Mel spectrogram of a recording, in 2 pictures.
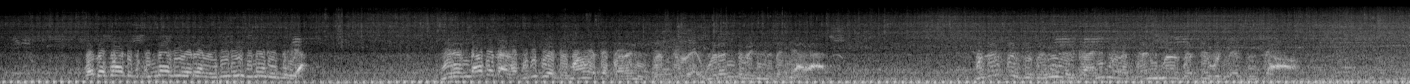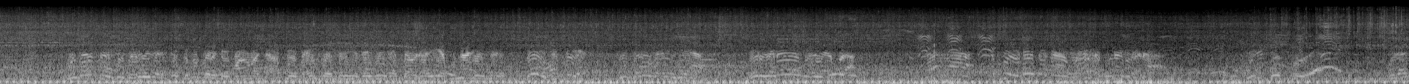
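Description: Motorcycle engine running steadily, with a man's nearly continuous, excited commentary over it that sounds thin, as through a loudspeaker.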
